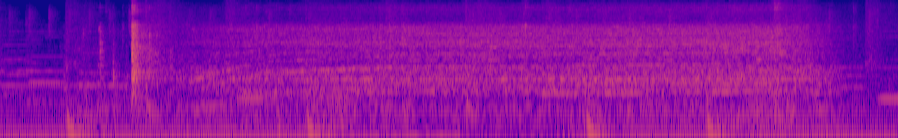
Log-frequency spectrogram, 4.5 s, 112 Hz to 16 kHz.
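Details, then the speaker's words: Silverado 5.3 V8 after bent-rod engine repair, first crank with no spark plugs and fuel pump relay removed: starter turns the engine over slowly and unevenly; battery sluggish, but the engine rotates. "all right just turn over a little slow battery's A little sluggish but she's turning over"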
